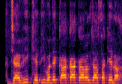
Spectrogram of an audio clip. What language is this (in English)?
Bhojpuri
